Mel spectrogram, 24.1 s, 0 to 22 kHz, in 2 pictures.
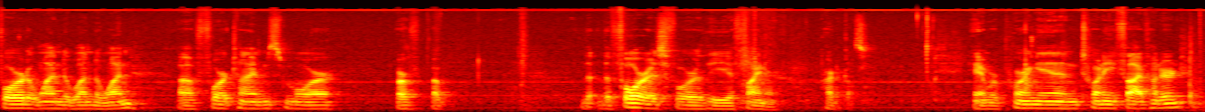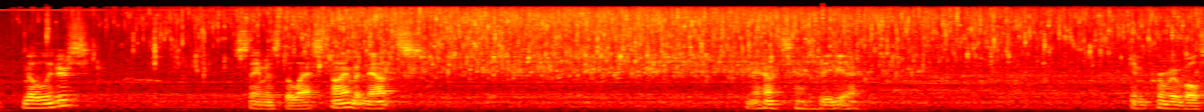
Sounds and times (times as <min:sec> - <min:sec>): Speech: 0:00.0 - 0:03.4, 0:04.0 - 0:04.6, 0:05.8 - 0:08.8, 0:09.7 - 0:13.0, 0:14.4 - 0:16.3, 0:19.5 - 0:20.8, 0:23.4 - 0:24.0.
